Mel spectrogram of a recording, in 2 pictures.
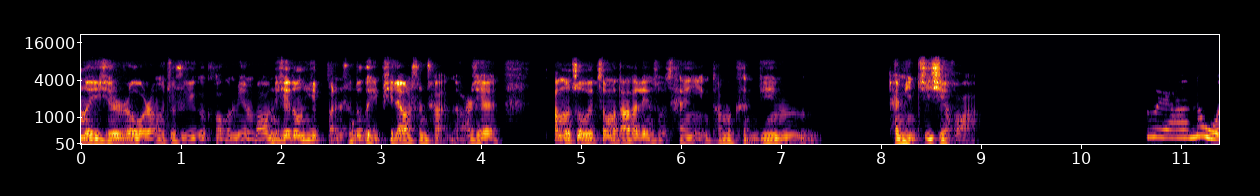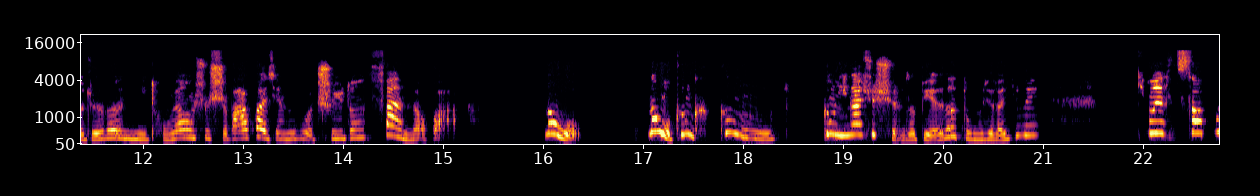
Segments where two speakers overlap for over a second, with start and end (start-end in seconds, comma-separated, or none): none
